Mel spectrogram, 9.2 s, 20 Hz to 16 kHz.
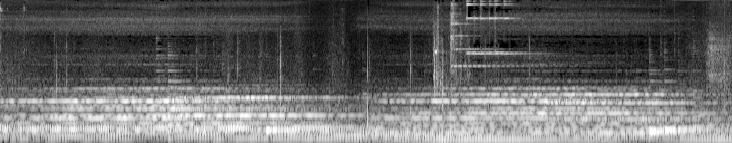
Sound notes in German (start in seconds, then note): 5.4 Glocke läutet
